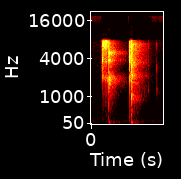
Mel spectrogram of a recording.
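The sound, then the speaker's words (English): A can of sparkling wine is cracked open: two sharp, loud snaps, each trailing into a brief fizzing hiss, followed by a faint tiny click. No one speaks. “So we do canned bubbles down in the Natty.”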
